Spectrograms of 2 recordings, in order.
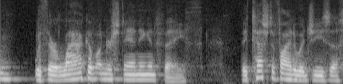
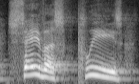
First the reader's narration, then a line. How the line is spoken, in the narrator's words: Jesus is inwardly praying, pleading with the Father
